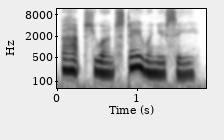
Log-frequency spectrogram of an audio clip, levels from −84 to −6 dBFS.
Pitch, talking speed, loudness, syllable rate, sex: 195 Hz, 225 wpm, -17 LUFS, 4.6 syllables/s, female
